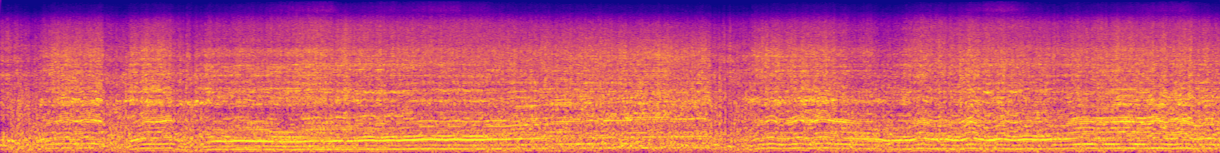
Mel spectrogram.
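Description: Tyres grind on a dirt track.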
